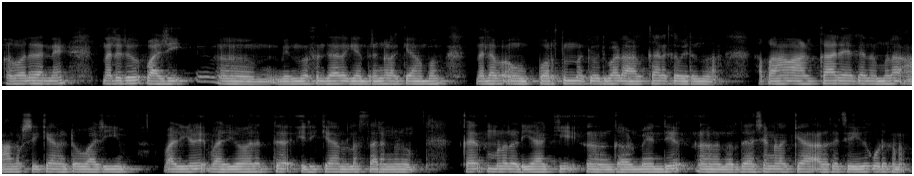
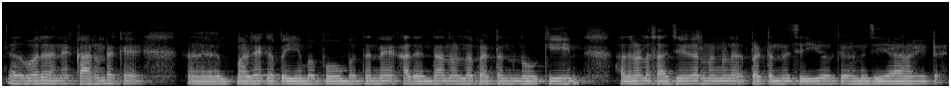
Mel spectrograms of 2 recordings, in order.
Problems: none marked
